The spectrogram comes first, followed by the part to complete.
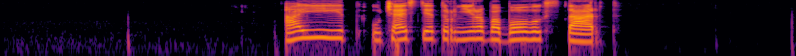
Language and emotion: Russian, positive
